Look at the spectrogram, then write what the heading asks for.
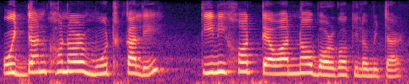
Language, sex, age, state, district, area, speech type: Assamese, female, 18-30, Assam, Kamrup Metropolitan, urban, read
